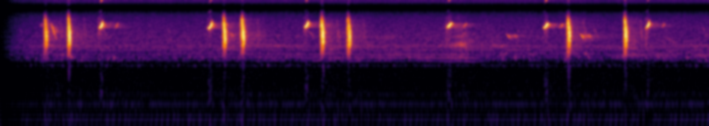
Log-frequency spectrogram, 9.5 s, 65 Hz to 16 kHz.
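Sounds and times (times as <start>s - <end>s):
European stonechat calls: 0.5s - 1.7s, 2.8s - 3.4s, 4.0s - 4.8s, 6.0s - 9.4s.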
